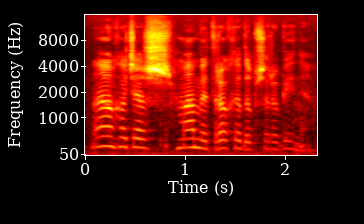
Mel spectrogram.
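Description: A woman's voice: medium pitch, normal speed, bright, forceful tone, lightly acted. A woman playing a frank, wry wife in an audio drama, talking in a chatty, colloquial way. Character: Agnieszka, frank, wry wife working on her marriage.

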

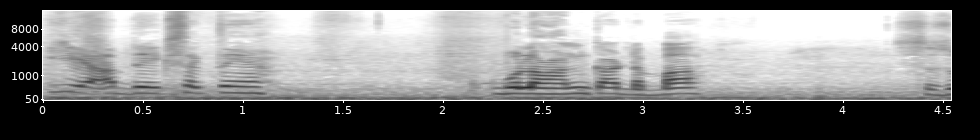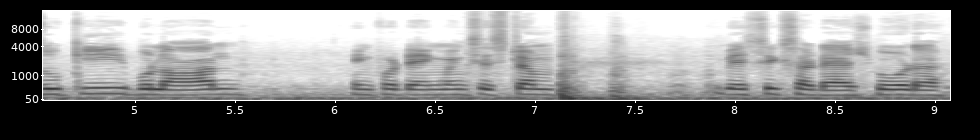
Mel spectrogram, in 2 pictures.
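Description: A man walking viewers around used cars at an outdoor bazaar, listing their features in a steady, repetitive way. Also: high voice, slow pace, long pauses. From Pakistan. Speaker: car market video host. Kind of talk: walkaround car review for viewers. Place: outdoor car bazaar, dusty lot. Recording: outdoor market noise behind.

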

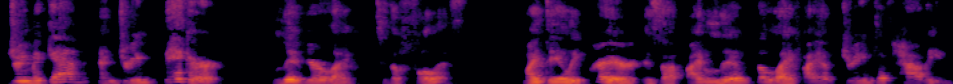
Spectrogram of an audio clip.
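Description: A woman in her thirties hosting story time for small children, with an animated, sing-song way of talking. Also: low voice, poor audio. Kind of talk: read-aloud for young children. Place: small indoor room with painted mural.

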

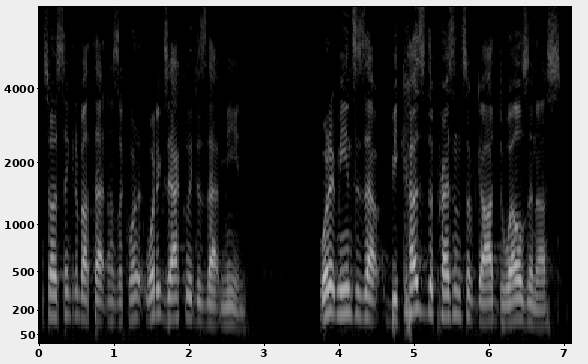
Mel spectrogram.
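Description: A young man on a church stage giving chatty announcements full of "like" and small laughs, then a short devotional. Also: mid-range voice. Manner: chatty, laughing, many "like" fillers. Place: church stage, large room.

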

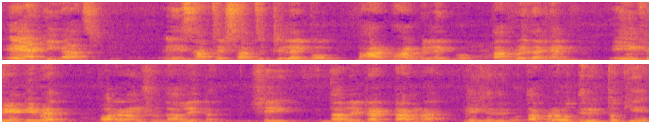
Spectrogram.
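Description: Male Bangladeshi-accented tutor, high lively pitch, question-and-repeat teaching manner, distant mic in a reverberant room. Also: fast, a little hiss or hum. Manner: asks rhetorical check questions and repeats key phrases. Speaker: English grammar teacher. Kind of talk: instructional lesson explaining step by step. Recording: echoey room, distant microphone.

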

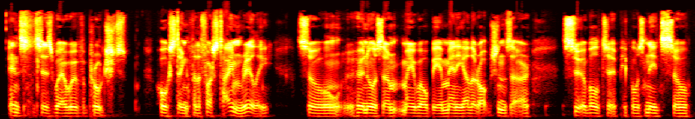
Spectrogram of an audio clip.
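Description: A man's voice: low voice, vocal fry, bright, forceful tone, no echo. A man co-hosting a podcast, chatting casually in a reflective, agreeable way. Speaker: podcast co-host.

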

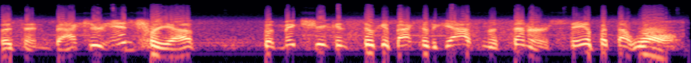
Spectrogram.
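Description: A man's voice: high-pitched, fast talker, a bit bright, a little hiss or hum, poor audio. A man working as a race spotter, speaking in short, repeated commands over a team radio. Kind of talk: urgent radio spotting calls to a driver.

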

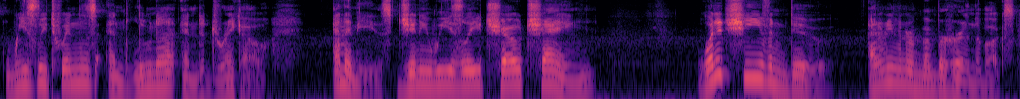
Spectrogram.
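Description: A man with a relaxed, mellow voice and very lively intonation hosts a comedic reading. He slips between reading aloud and dry, sarcastic commentary, casual and mocking throughout. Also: mid-range voice. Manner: sarcastic, mocking, dramatic asides. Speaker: host reading and mocking fan fiction.

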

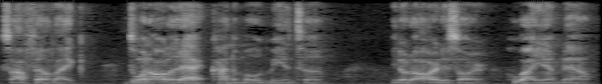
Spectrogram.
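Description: A man's voice: lowish voice, completely flat delivery, normal speed. A young man, a rapper, chatting casually in an interview with a handheld mic in a studio room, laid-back and full of "you know what I mean". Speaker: rapper guest.

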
